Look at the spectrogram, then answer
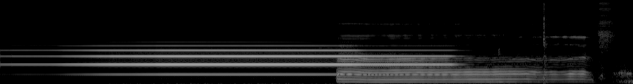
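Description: A smooth, pure sustained tone holds for a few seconds, then a trombone's brassy, buzzing low concert B flat in first position joins and sustains before cutting off.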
